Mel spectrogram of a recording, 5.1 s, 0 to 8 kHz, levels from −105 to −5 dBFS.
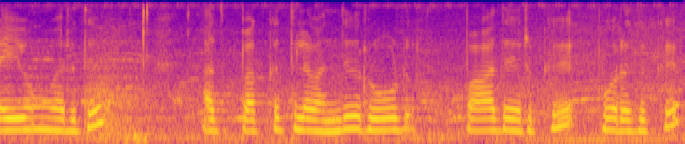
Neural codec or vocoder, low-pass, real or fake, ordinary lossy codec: none; 7.2 kHz; real; none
